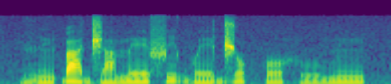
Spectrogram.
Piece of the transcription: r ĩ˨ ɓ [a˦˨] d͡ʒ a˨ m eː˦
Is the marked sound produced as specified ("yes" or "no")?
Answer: no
